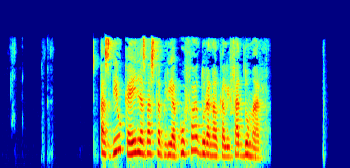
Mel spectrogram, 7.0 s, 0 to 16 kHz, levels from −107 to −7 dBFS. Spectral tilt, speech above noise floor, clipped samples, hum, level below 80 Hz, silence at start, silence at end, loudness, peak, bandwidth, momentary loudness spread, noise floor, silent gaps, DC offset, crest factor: -3 dB/octave; over 72 dB; under 0.1%; none; -64 dBFS; 2 s; 1.7 s; -18 LUFS; -2 dBFS; 8 kHz; 7 LU; under -90 dBFS; none; under 0.1%; 18 dB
